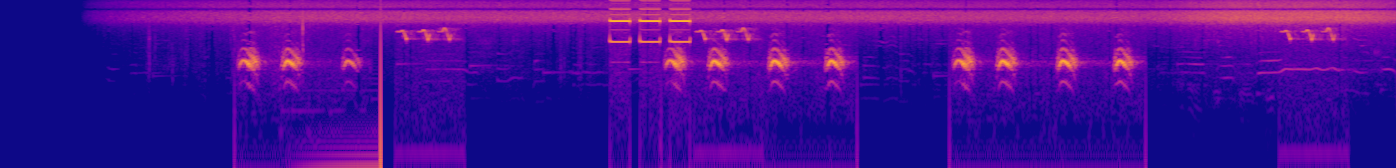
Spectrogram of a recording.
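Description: Cawing birds calling in runs of three or four harsh, falling calls, over a steady high-pitched buzz. A few short high chirps come between the runs. A brief cluster of electronic beeps sounds about six seconds in, and a louder sound swells and cuts off abruptly near four seconds.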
